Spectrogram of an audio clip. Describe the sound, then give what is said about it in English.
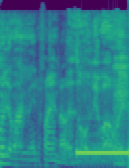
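Voices talk briefly, then a loud, steady single-pitched telephone ringing tone starts and holds unbroken to the end, sounding clear like a call ringing through a phone line. “No, it's ringing. It's ringing.”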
